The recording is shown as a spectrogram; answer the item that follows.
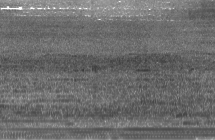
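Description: Live rock band music in an instrumental passage: chords held and ringing steadily, with no singing and no clear drum hits.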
